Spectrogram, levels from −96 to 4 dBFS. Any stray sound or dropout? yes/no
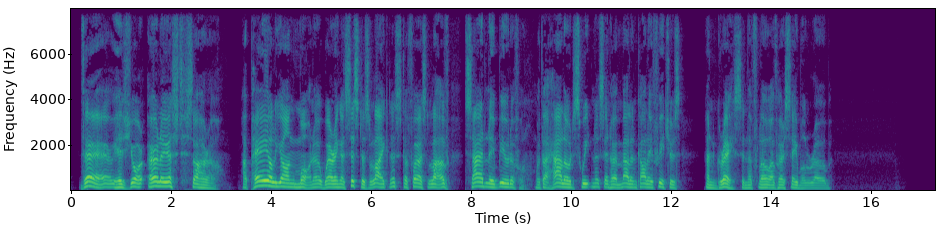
no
